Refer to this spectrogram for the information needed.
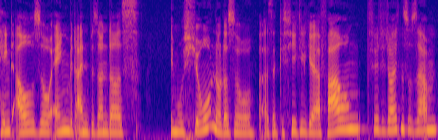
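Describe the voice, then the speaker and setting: Against a quiet background, a woman with a Danish accent speaks at a moderate pace in a medium pitch with ordinary pitch variation. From Denmark, Copenhagen. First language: Danish (speaking German). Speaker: literary translator. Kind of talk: casual interview. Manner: halting.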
